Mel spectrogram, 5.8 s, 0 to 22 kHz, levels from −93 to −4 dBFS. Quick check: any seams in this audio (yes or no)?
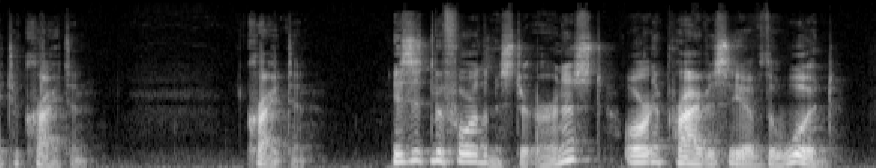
yes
